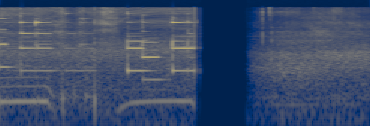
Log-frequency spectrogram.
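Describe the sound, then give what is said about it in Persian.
A phone ringtone goes off in the middle of a voice recording, playing a short electronic melody of bright, steady beeping tones with shifting pitch, then cuts off abruptly into a brief silence before a soft background hiss returns. “به هر حال ما ببخشید زنگ خورد وسط ضبط صدا”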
